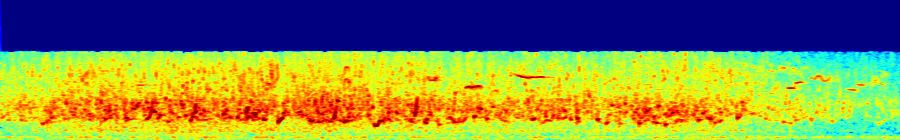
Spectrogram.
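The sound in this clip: Water flowing in a stream by a riverbank makes a steady, continuous rushing trickle. It stays even throughout and eases off slightly toward the end, with no voices.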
